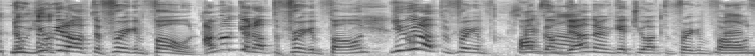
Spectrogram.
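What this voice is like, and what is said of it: Imitates another person's voice. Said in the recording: “That's like the best impression of him”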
